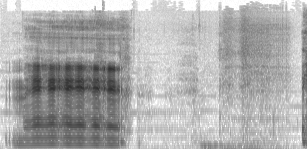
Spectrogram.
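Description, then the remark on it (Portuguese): A person's voice imitates a sheep-child film character, giving one loud, wavering bleat lasting about a second, followed by quieter low murmuring noise. “O que é estúpido porque tu tens uma personagem que é literalmente um, uma criança ovelha que a única coisa que faz é aparecer nas cenas com umas camisolas de malha muito engraçadas e fazer.”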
